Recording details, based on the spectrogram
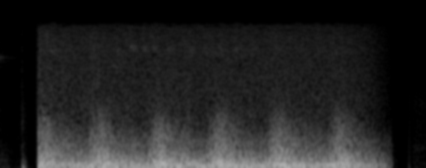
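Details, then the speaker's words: Bruit of a normal haemodialysis vascular access: a continuous low whooshing rumble that swells with each pulse and runs through both systole and diastole. "the brewery of a normal vascular axis sounds like"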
